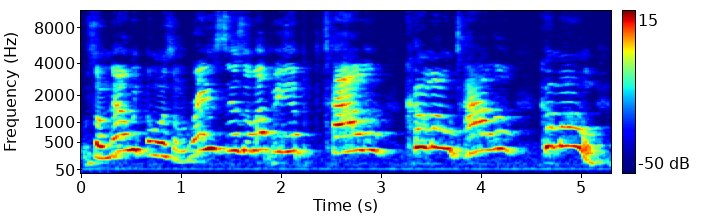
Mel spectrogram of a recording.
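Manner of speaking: high, pleading exasperation; high incredulous plea to a TV character; exasperated. Real, not acted.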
